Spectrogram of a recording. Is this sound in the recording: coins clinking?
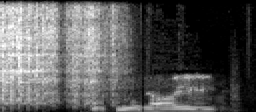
yes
